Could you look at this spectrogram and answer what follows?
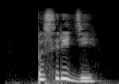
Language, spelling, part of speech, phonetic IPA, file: Russian, посреди, preposition, [pəsrʲɪˈdʲi], Ru-посреди.ogg
- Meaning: in the middle of, in the midst of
